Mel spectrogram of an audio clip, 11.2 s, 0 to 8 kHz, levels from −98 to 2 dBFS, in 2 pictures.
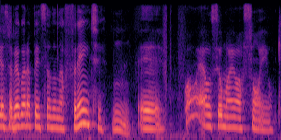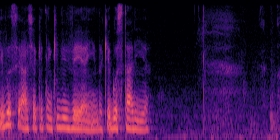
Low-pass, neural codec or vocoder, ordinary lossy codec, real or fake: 7.2 kHz; none; none; real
